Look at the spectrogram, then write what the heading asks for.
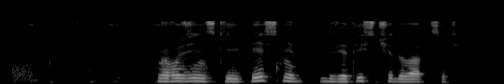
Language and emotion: Russian, neutral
